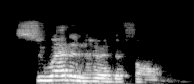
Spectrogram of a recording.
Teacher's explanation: there is a slight w a light w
